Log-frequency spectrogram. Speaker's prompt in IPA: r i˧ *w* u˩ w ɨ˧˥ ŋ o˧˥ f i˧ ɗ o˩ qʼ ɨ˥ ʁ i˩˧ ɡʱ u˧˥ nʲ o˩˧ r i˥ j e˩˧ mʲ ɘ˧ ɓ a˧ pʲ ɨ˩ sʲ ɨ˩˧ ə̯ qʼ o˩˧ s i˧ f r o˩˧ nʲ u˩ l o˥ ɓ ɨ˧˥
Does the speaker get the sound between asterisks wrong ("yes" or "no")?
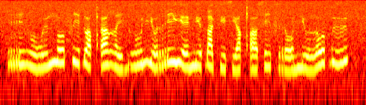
yes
